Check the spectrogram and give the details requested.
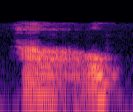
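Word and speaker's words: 好: So first of all, the correct tongue of how is the third one. So it's a falling and rising tongue. So it will be pronounced as a how for example.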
